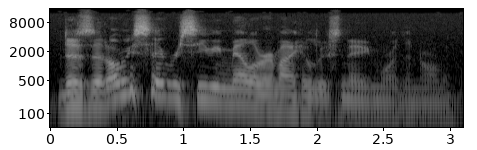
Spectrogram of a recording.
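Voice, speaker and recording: A man's voice: medium pitch, wildly swooping pitch, very fast, a little mellow, a little hiss or hum. A man reading a visual novel aloud as a gaming channel host.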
